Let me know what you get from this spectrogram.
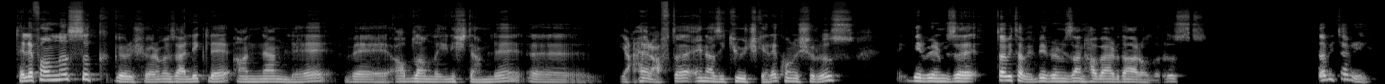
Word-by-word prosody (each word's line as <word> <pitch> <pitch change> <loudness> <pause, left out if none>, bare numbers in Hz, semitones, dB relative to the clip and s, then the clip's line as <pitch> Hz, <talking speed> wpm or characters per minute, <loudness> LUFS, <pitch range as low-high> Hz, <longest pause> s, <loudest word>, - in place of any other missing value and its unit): Telefonla 205 +7 +5
sık 235 0 0
görüşüyorum, 120 -4 0
özellikle 130 +2 +1
annemle 125 - -3
ve 125 +1 -3
ablamla, 130 -1 -1
eniştemle. 120 +2 -3
Iıı, 110 -5 -7 0.3
ya, - - -5
her 150 -1 +1
hafta 145 +3 -1
en 155 - -2
az 135 -3 0
2-3 130 0 0
kere 155 +2 -1
konuşuruz. 155 - -1 0.4
Birbirimize 145 -4 +3 0.2
tabii 195 -1 +7
,tabii, 125 - +2
birbirimizden 145 -1 +2
haberdar 130 -2 +1
oluruz. 130 +6 -8 1.1
Tabii 210 +2 +2
tabii. 235 +1 -4
135 Hz, 110 wpm, -23 LUFS, 125-150 Hz, 1.1 s, tabii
